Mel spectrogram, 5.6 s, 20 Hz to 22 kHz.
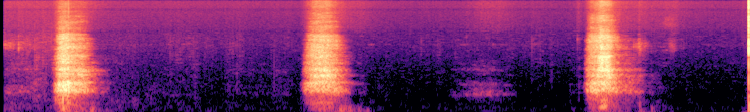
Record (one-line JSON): {"exhalation_length": "5.6 s", "exhalation_amplitude": 32768, "exhalation_signal_mean_std_ratio": 0.25, "survey_phase": "beta (2021-08-13 to 2022-03-07)", "age": "45-64", "gender": "Female", "wearing_mask": "No", "symptom_headache": true, "symptom_onset": "9 days", "smoker_status": "Never smoked", "respiratory_condition_asthma": true, "respiratory_condition_other": false, "recruitment_source": "REACT", "submission_delay": "1 day", "covid_test_result": "Negative", "covid_test_method": "RT-qPCR", "influenza_a_test_result": "Negative", "influenza_b_test_result": "Negative"}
